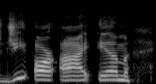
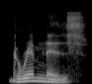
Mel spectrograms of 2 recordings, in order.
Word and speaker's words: Grimnes: your last name it's g r i m NES so someone's going Grimes Grims Grim you got it the first time if you add s you will pronounce it correctly yeah so think of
